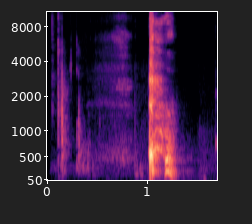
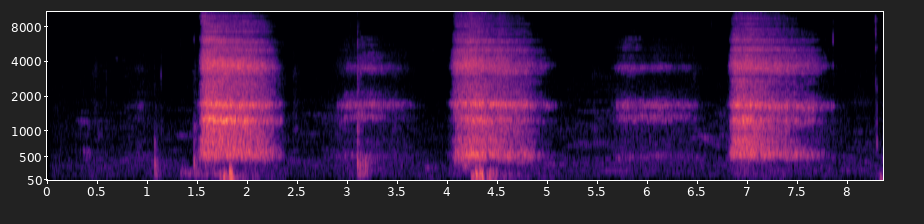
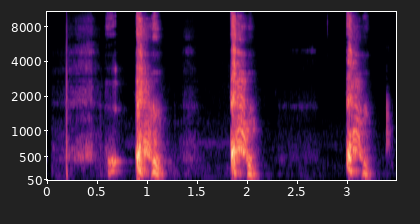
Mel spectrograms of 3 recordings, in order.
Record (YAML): cough_length: 1.7 s
cough_amplitude: 32768
cough_signal_mean_std_ratio: 0.26
exhalation_length: 8.4 s
exhalation_amplitude: 9305
exhalation_signal_mean_std_ratio: 0.43
three_cough_length: 3.5 s
three_cough_amplitude: 32768
three_cough_signal_mean_std_ratio: 0.31
survey_phase: beta (2021-08-13 to 2022-03-07)
age: 45-64
gender: Male
wearing_mask: 'No'
symptom_headache: true
symptom_onset: 4 days
smoker_status: Never smoked
respiratory_condition_asthma: false
respiratory_condition_other: false
recruitment_source: REACT
submission_delay: 2 days
covid_test_result: Positive
covid_test_method: RT-qPCR
covid_ct_value: 18.0
covid_ct_gene: E gene
influenza_a_test_result: Negative
influenza_b_test_result: Negative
